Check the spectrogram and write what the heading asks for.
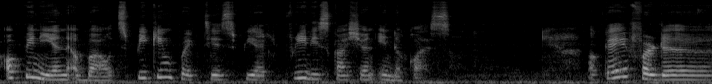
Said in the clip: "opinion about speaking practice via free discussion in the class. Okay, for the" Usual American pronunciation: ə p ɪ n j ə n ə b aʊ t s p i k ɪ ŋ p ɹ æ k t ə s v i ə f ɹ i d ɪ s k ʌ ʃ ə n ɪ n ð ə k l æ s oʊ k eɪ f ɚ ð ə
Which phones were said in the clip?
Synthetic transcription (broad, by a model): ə p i n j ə n ə b aʊ t s p i k ɪ ŋ p ɹ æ k t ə s w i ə f ɹ i d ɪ s k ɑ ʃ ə n ɪ n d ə k ɔ s oʊ k eɪ f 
